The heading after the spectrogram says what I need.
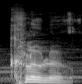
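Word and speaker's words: Cthulhu: It is pronounced Clulu. Clulu.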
